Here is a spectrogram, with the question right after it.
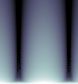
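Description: Serum synth bass with oscillators A and B both dropped one octave, a steady, loud sustained low drone holding a single pitch with rich harmonics, alone with no talk.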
